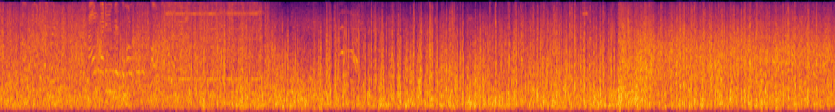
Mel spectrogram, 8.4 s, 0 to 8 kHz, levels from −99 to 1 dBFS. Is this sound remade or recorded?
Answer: recorded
